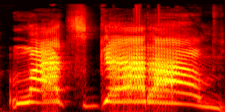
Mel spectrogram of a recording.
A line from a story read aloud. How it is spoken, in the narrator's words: Claus screams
